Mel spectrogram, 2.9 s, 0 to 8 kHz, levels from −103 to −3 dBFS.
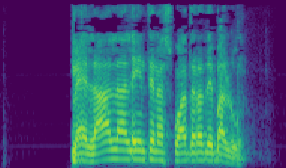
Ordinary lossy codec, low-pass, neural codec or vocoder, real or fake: MP3, 32 kbps; 7.2 kHz; codec, 16 kHz, 16 kbps, FunCodec, trained on Chinese and English, 50 frames a second; fake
